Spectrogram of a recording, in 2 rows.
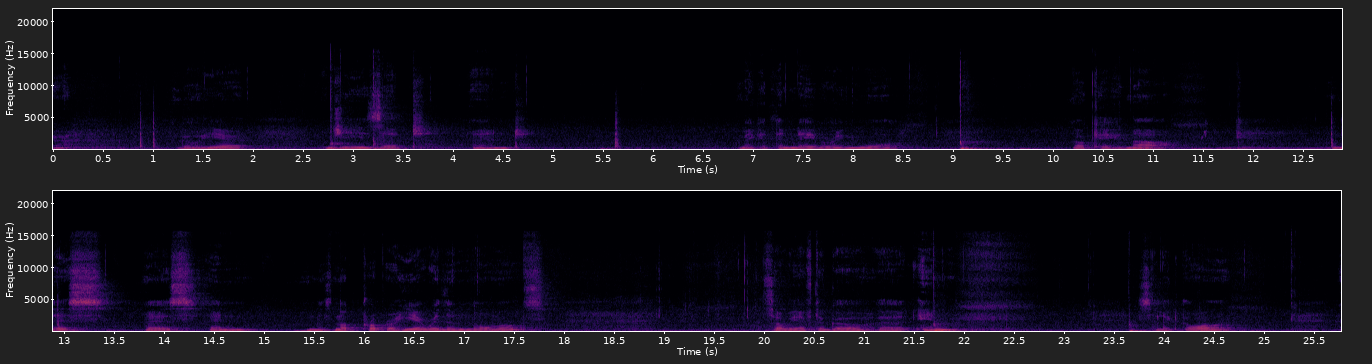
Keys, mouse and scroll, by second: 2.7 super+g, 3.2 z, 9.0 Tab, 12.7-14.6 super+drag, 21.7 Tab, 23.6 a, 24.6 a.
